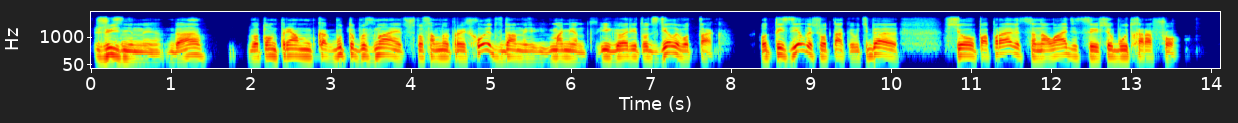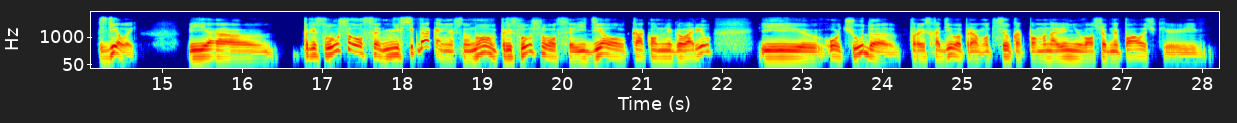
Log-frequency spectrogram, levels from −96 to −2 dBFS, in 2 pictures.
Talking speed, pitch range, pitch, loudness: 140 wpm, 115-140 Hz, 125 Hz, -21 LUFS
